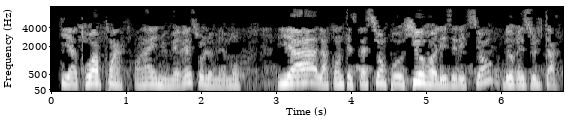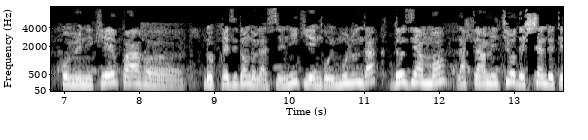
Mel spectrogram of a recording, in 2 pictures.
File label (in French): Une femme de lopposition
